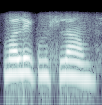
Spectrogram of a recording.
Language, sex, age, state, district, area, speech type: Kashmiri, female, 18-30, Jammu and Kashmir, Baramulla, rural, conversation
